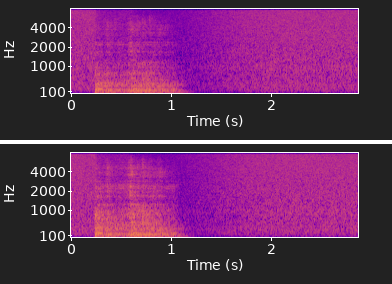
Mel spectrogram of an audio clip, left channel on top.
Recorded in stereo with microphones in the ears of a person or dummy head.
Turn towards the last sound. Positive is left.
turn(degrees=-30)  # may be behind; listen again after turning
